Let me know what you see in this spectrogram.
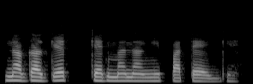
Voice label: Ilocano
